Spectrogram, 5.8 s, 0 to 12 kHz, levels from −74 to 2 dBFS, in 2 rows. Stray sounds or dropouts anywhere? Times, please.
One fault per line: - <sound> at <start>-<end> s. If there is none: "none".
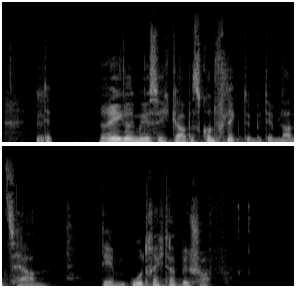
- laugh at 0.3-0.5 s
